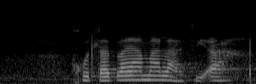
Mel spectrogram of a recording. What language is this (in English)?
Tswana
